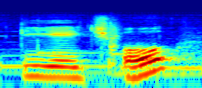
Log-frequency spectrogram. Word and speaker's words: thorough: called through t-h-r-o-u-t-h true but it's a Toro t-h-o-r-o-u-g-h thorough for example I have thoroughly read the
